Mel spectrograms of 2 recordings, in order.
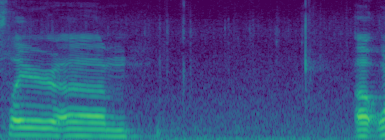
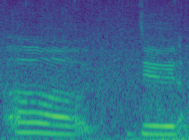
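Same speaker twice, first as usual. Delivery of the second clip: ordinary delivery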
